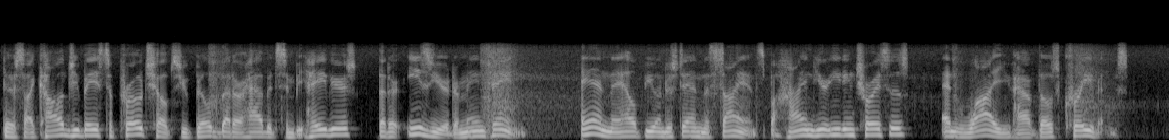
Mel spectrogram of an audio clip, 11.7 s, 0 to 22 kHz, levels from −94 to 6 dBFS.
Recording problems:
high frequencies cut off; noticeable; nothing above 5.5 kHz
hiss; noticeable; throughout; 20 dB below the speech

